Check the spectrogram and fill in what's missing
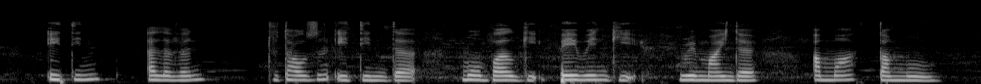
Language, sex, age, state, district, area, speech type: Manipuri, female, 18-30, Manipur, Kangpokpi, rural, read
